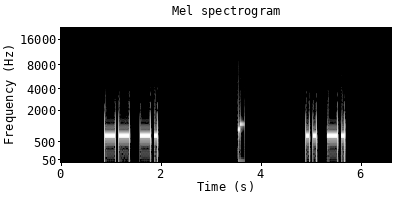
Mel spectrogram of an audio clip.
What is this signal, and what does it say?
Morse code, heard as a keyed tone, about 17 wpm, 700 Hz. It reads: MN IN
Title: US States 17wpm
